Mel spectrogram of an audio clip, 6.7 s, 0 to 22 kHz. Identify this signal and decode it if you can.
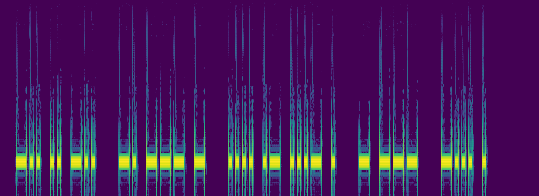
Morse code, heard as a keyed tone, about 28 wpm, 700 Hz. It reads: DID NOT HAVE TO BE
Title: Sets of 5 Words Encore2 28wpm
